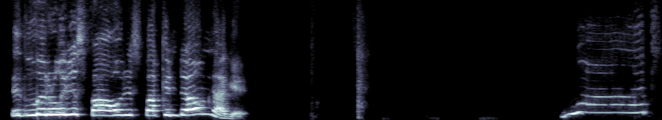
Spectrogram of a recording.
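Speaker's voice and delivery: real astonishment at the brush; amazed disbelief. Real, not acted. Painter shocked the paint followed the head, squealing high.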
